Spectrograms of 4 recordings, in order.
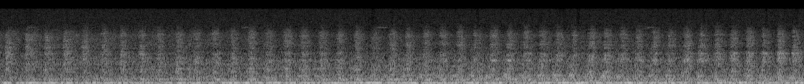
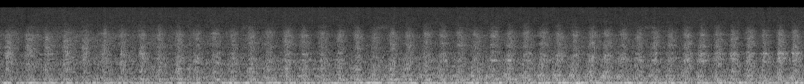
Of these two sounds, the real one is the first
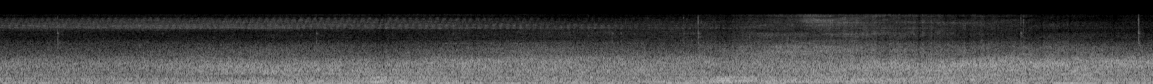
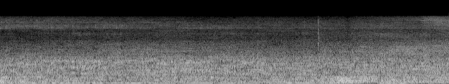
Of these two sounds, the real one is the first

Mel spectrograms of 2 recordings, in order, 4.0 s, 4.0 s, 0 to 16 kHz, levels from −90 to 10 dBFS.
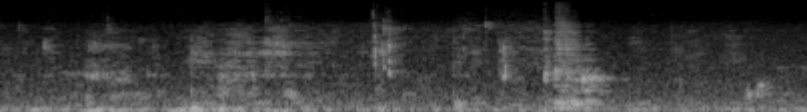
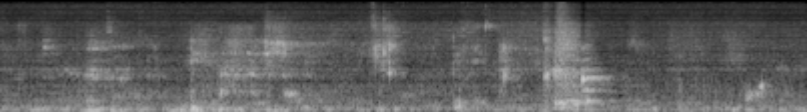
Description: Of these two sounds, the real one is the first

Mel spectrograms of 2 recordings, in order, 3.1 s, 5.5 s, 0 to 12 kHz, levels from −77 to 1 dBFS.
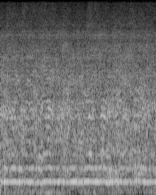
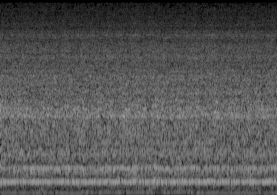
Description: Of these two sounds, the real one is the second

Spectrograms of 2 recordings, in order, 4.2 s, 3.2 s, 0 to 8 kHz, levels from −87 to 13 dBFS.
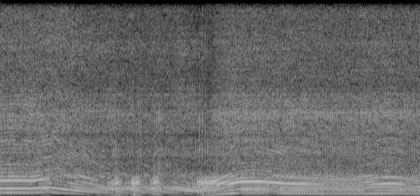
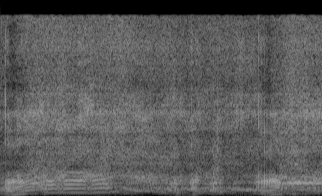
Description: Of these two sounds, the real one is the first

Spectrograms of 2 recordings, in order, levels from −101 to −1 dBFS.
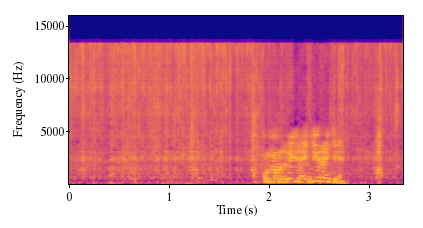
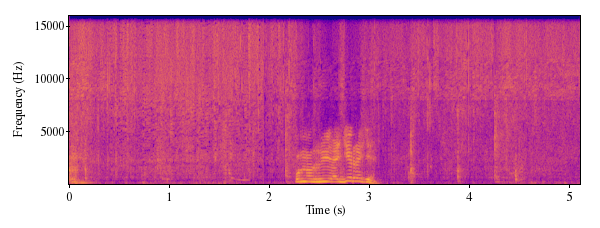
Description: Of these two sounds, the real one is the second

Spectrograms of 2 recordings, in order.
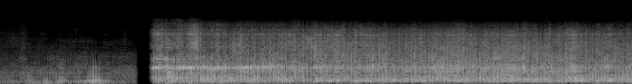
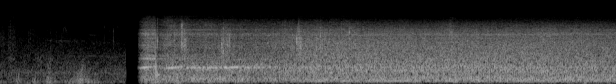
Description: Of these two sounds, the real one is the second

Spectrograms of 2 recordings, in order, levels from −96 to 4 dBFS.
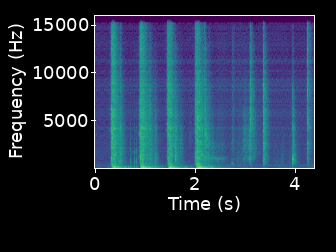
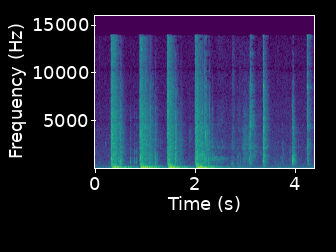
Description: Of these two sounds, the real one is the second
